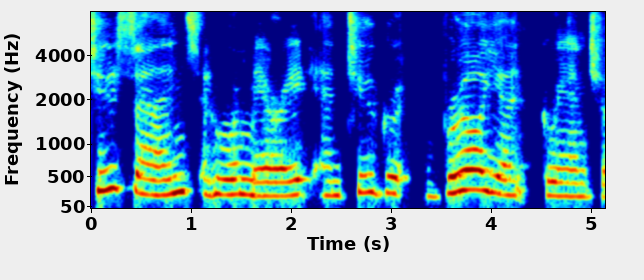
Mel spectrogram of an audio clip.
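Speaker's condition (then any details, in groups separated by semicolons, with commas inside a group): ALS; voice weakening, voice banking begun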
